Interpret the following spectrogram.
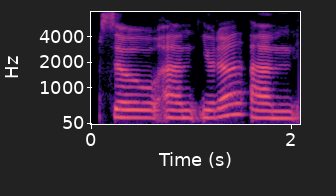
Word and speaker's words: Yiota: For today, our speaker is if I pronounce the name wrong, Yiota, please yeah, that's correct. tell me. Yiota, she started out as the youngest PI at the IMBB fourth in Greece in 2002.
